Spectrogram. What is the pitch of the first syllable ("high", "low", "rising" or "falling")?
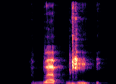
high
